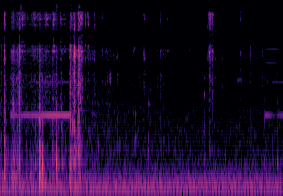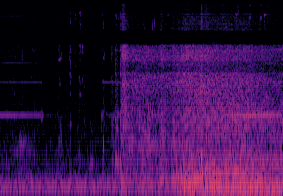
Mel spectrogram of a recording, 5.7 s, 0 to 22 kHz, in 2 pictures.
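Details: 2010–2014 Toyota RAV4 started after water pump replacement and coolant refill (50-50 Toyota coolant) before bleeding. Keys rattle, engine cranks and catches about four seconds in, settling into an even run with no knocks or squeals. Normal start.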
